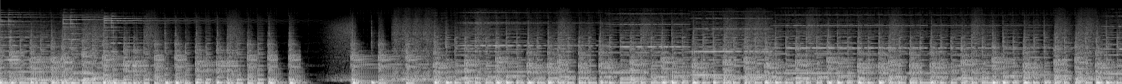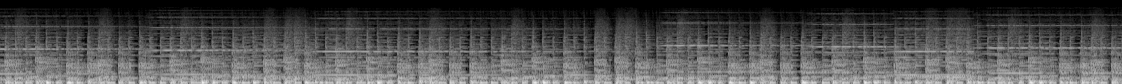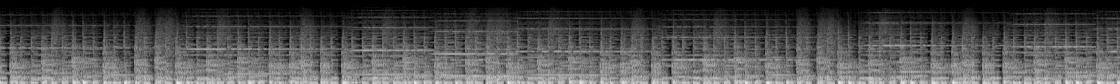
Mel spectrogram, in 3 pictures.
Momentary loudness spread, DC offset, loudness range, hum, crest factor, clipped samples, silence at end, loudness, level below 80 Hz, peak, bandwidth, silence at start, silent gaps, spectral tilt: 3 LU; under 0.1%; 1 LU; none; 16 dB; under 0.1%; 0 s; -17 LUFS; -18 dBFS; 0 dBFS; 13 kHz; 0 s; none; -6 dB/octave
